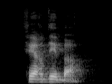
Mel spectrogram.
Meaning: to be debated, to cause controversy, to be controversial
- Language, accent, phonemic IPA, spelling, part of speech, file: French, France, /fɛʁ de.ba/, faire débat, verb, LL-Q150 (fra)-faire débat.wav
